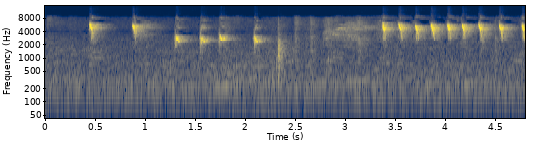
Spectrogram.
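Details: Indonesian cage-bird training recording of a sunbird: separated high and mid-pitched chirps, then a fast, even series of bright, sharp notes at about five per second.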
